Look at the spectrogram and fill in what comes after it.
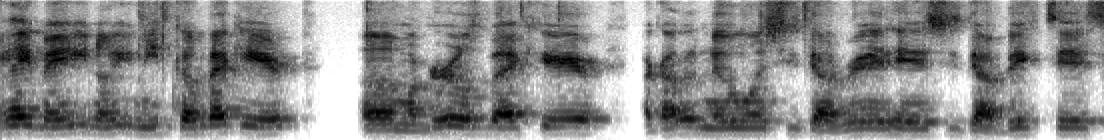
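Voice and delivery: put-on offhand voice. Retelling what Jeff said when he walked up, Jeff's mock-nonchalant delivery. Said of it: "He said it real nonchalant too".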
